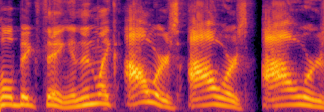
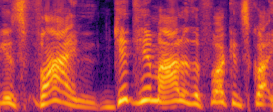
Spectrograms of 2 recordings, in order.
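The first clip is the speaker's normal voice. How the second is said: put-on high-pitched mouthy kid retort; going off; 12 semitones higher than usual. Smart-mouthed kid to a cop, going off. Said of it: "he's just going off on the cop".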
